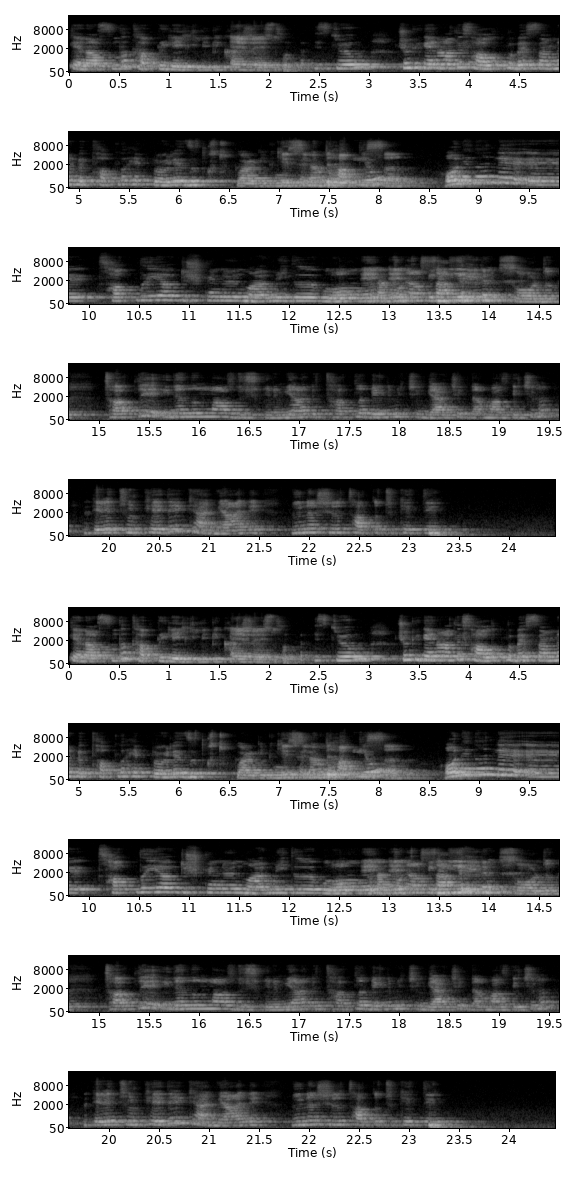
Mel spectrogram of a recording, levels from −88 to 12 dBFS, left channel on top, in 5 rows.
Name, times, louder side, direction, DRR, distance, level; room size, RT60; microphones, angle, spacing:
voice 1, 0.0-1.9 2.6-3.0 3.3-6.2 6.6-8.0 8.7-13.2 13.5-14.1 23.2-23.3, right 1 dB, 35° right, 1 dB, 0.4 m, -26 dB
voice 2, 1.6-2.0 7.0-8.3 12.4-19.5 19.8-23.3, equal, 10° left, -2 dB, 0.7 m, -32 dB
4.2 x 2.1 x 2.3 m, 0.81 s
head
